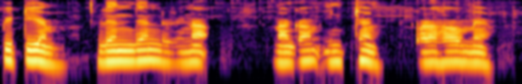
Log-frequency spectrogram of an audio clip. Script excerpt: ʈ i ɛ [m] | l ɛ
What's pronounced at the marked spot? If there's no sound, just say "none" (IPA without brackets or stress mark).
m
